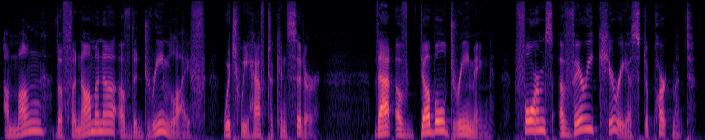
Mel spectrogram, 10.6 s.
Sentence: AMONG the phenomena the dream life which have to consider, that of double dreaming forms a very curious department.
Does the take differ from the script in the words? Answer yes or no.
yes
